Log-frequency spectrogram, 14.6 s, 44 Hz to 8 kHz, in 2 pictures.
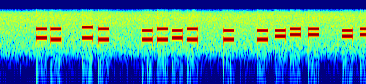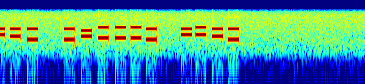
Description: DTMF, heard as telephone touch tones, dialled by hand, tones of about 220 ms. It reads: 52 62 1242 1 1700 7082 276662 0#82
